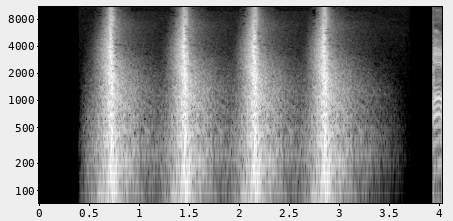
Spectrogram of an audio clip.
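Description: Four whoosh sound effects of an intro graphic, each swelling up and fading away, evenly spaced about two-thirds of a second apart.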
